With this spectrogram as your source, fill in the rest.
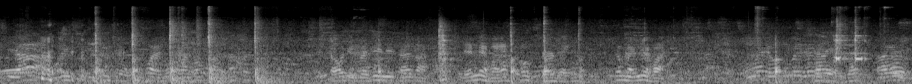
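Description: A heavy cleaver chops sharply on a wooden block.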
